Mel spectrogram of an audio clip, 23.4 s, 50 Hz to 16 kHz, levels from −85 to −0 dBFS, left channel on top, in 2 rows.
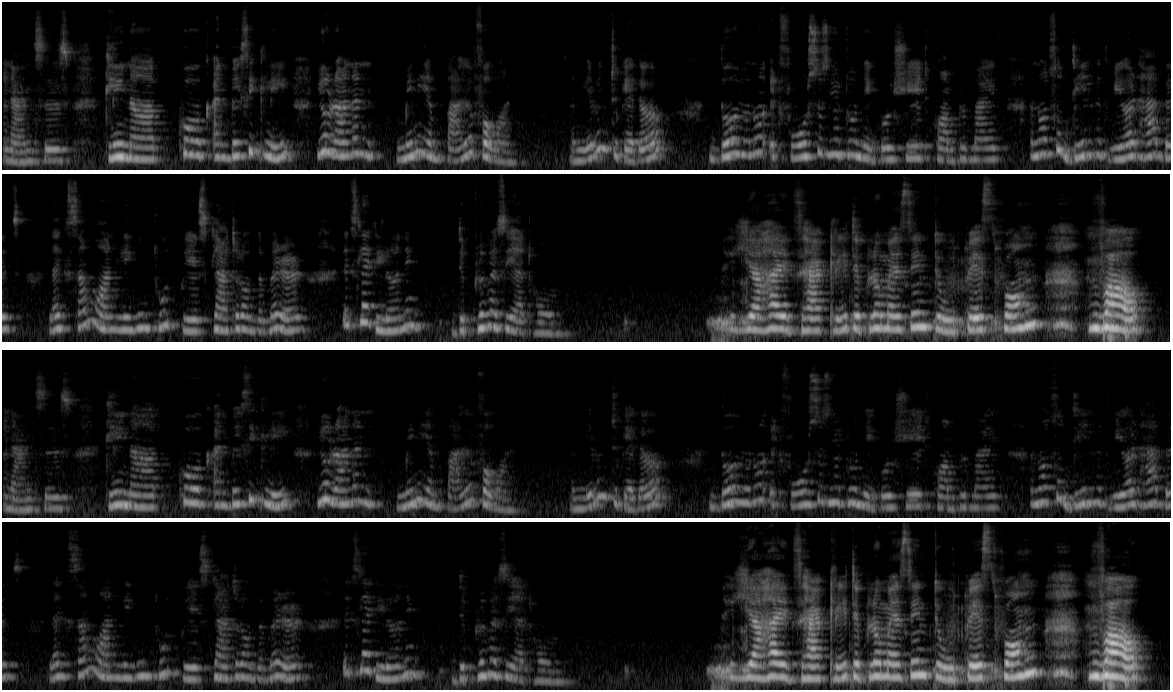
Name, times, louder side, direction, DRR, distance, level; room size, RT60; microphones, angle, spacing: voice 1, 0.0-5.2 5.7-11.9 12.2-15.9 16.2-17.3, left 3 dB, 50° left, 5 dB, 0.8 m, -44 dB
voice 2, 18.7-23.1, right 2 dB, 15° right, 9 dB, 0.4 m, -31 dB
4.6 x 3.5 x 2.8 m, 0.35 s
head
